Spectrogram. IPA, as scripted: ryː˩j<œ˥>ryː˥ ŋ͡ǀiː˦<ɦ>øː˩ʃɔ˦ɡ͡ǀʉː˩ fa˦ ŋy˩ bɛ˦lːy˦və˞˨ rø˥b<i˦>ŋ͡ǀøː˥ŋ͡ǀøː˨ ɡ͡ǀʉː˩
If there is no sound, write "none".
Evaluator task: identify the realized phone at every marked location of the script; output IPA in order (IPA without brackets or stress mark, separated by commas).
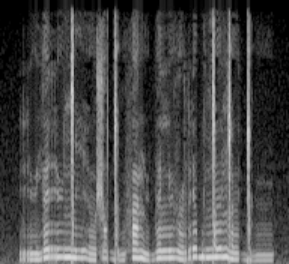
ɛ˥, ɦ, i˦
